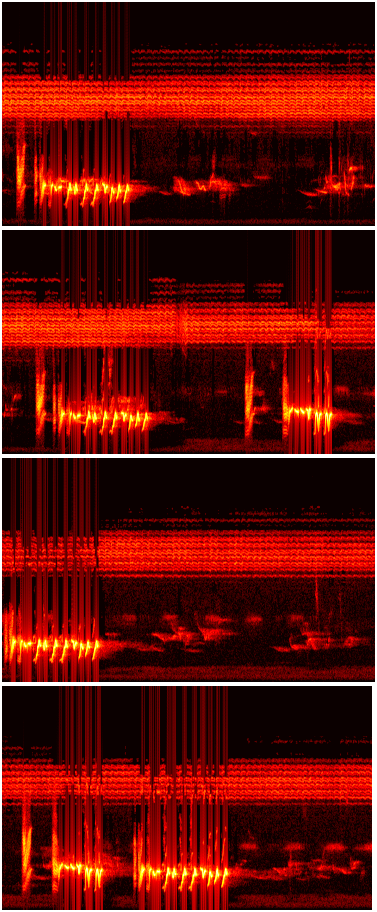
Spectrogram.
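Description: A songbird singing. It repeats a short phrase of about eight quick, evenly spaced descending notes six times, with pauses of a few seconds and softer notes in between.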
